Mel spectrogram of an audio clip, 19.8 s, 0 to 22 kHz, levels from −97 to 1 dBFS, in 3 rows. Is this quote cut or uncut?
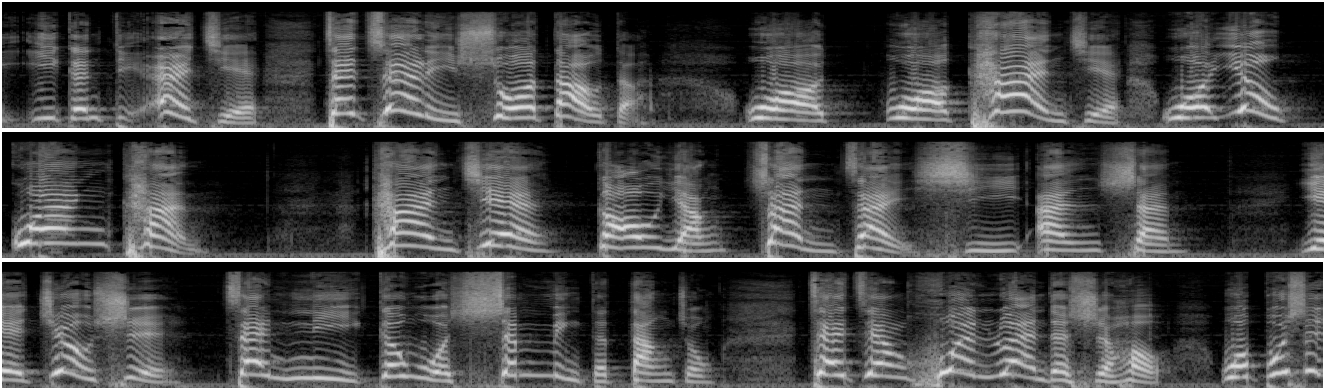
uncut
